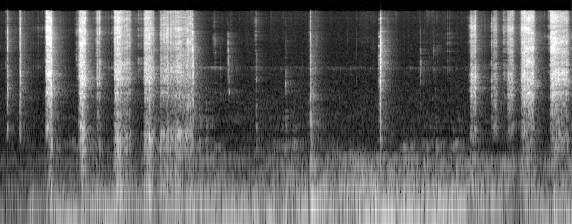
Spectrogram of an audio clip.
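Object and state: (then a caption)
Raw carrot being peeled. A solid raw carrot is peeled with a red metal peeler, giving bright, scraping rasps in quick, uneven strokes over a low steady hum. About fifteen sharp strokes stand out, a few stretching into longer rough scrapes, with pauses between.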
